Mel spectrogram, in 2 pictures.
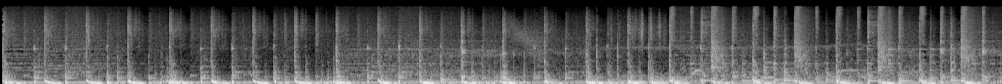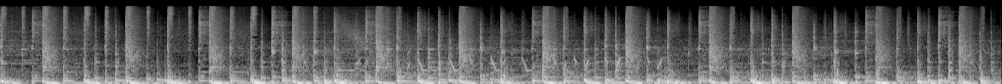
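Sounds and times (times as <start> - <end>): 
tribal dance music: 0.0 - 20.0.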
